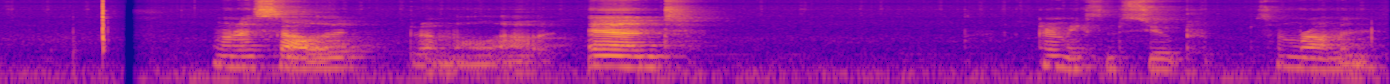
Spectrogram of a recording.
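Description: A young woman speaks calmly close to the microphone.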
